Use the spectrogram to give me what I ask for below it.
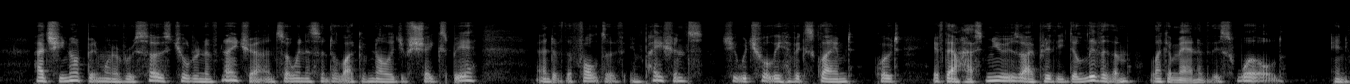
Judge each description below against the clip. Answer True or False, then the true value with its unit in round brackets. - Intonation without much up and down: False (3.7 semitones)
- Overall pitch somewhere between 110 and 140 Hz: True (135 Hz)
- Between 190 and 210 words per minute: True (195 wpm)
